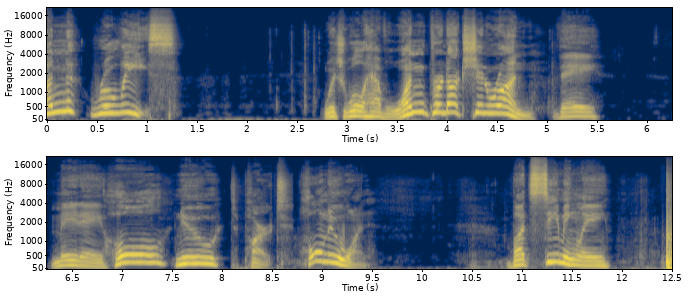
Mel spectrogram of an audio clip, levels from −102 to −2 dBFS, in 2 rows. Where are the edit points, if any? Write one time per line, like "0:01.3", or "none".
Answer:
0:05.0
0:08.1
